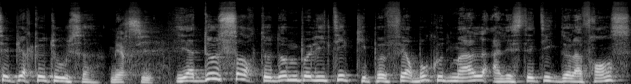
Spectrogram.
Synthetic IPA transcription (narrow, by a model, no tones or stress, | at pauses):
sɛpiʁkət̪usmɛʁsi | iljad̪øsɔʁt̪d̪ɔmpɔlit̪ikːipœvfɛʁbokud̪əmalalɛst̪et̪ik̚d̪əlafχɑ̃s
